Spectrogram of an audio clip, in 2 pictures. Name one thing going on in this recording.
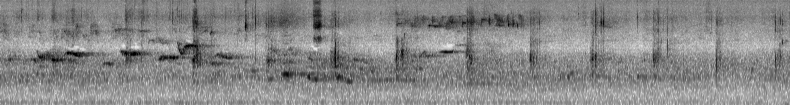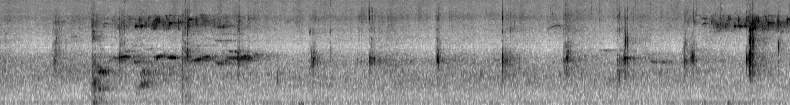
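Footsteps crunch on a gravelly dirt path.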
